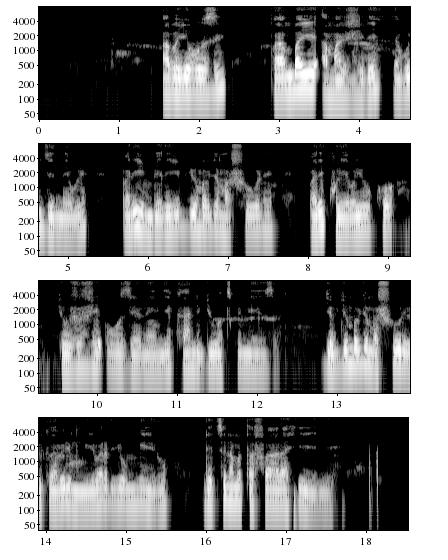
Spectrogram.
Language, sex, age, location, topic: Kinyarwanda, male, 18-24, Nyagatare, education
